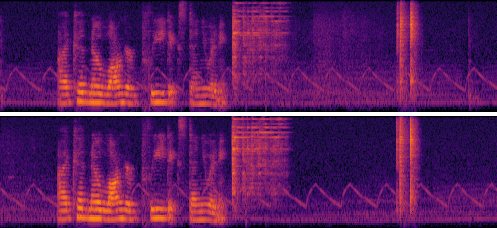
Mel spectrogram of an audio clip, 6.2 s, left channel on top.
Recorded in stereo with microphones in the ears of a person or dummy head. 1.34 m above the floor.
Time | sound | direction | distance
0.7 | a woman speaking | 45° right (ahead or behind) | 0.7 m
2.9 | cutlery clinking | 60° right (ahead or behind) | 0.8 m
5.0 | a crack | 80° right | 1.0 m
